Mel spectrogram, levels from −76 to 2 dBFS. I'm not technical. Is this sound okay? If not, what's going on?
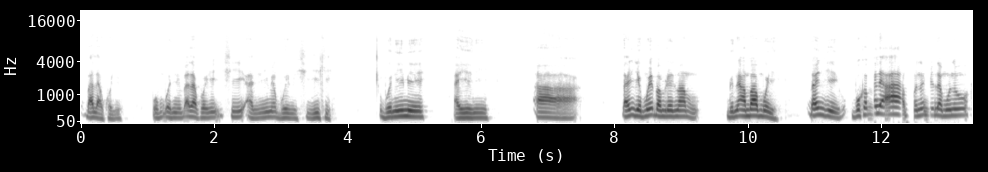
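No. Repeated packet loss (robotic sound) hits from 11.83 to 12.76 s. Bits of the call audio went missing four times, the longest about 120 ms. Each hole was covered by stretching the previous sound, so about a third of that stretch sounds choppy and robotic.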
